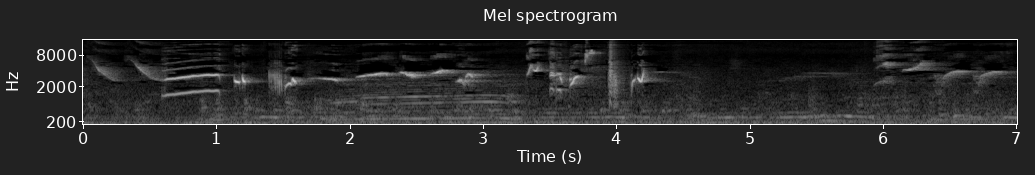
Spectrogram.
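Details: Song of a greater green leafbird, sung continuously with tight pauses. Clear descending and rising whistles and scratchy chattering notes, loud sharp bursts mid-phrase, a quieter stretch, then more slurred whistles. A faint steady low hum runs underneath.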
